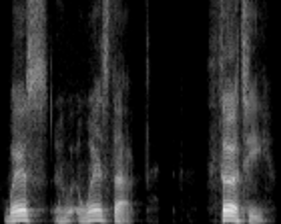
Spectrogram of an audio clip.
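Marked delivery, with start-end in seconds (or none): 2.2-2.7 "Thirty" with a clear th; careful th. Shown as a demonstration. London streamer showing chat how they say it, careful th. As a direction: enunciate the th in "Thirty". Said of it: "how I say thirty".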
